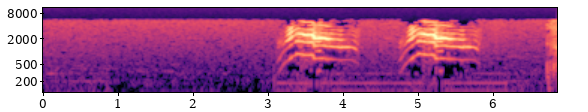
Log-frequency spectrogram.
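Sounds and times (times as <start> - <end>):
faint low hum: 0.0 - 6.8
cat meowing: 3.1 - 5.9.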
